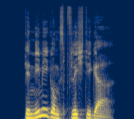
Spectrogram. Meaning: inflection of genehmigungspflichtig: 1. strong/mixed nominative masculine singular 2. strong genitive/dative feminine singular 3. strong genitive plural
- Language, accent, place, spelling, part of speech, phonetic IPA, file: German, Germany, Berlin, genehmigungspflichtiger, adjective, [ɡəˈneːmɪɡʊŋsˌp͡flɪçtɪɡɐ], De-genehmigungspflichtiger.ogg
